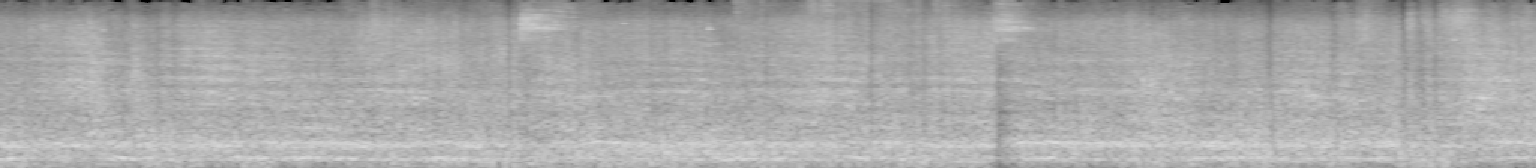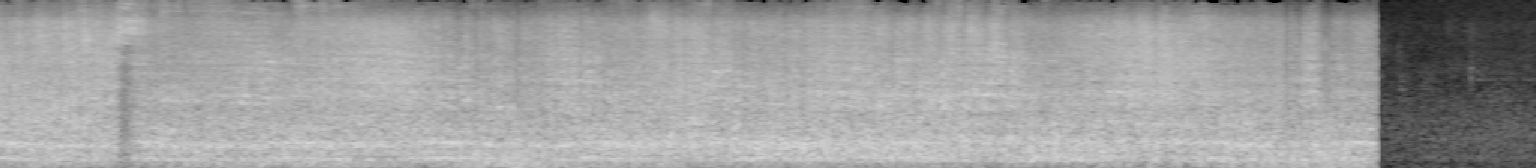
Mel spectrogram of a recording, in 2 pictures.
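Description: A freight train rumbles past close by, its wheels clattering and squealing on the rails.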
